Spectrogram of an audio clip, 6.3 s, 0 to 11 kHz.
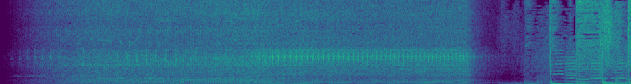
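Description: Chrysler 200's 2.4-litre MultiAir four-cylinder engine idling steadily, with a fast even ticking. It fades in over the first second and stops about five seconds in.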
